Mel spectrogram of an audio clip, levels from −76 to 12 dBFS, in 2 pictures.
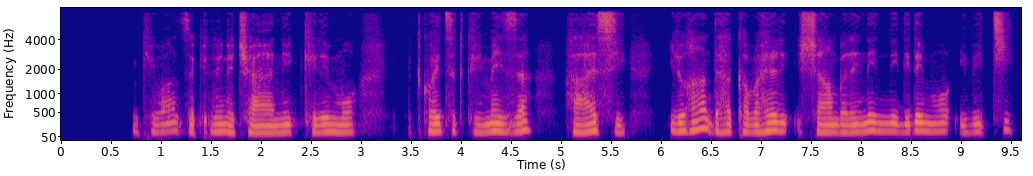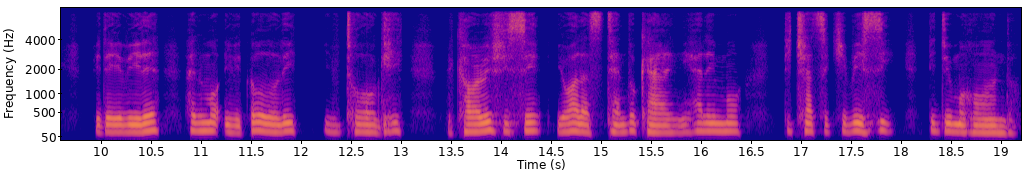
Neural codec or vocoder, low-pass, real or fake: codec, 16 kHz in and 24 kHz out, 0.4 kbps, LongCat-Audio-Codec, two codebook decoder; 7.2 kHz; fake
